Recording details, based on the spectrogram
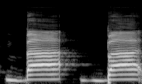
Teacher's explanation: جب دونوں ہونٹوں کا تر والا حصہ، جو گیلا والا حصہ ہے دونوں ہونٹوں کا، وہ آپس میں ملتے ہیں تو با ادا ہوتا ہے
